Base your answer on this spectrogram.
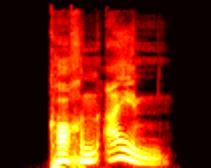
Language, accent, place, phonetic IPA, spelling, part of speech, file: German, Germany, Berlin, [ˌkɔxn̩ ˈaɪ̯n], kochen ein, verb, De-kochen ein.ogg
- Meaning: inflection of einkochen: 1. first/third-person plural present 2. first/third-person plural subjunctive I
